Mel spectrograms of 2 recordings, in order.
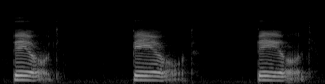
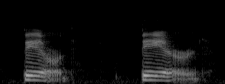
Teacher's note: so you've tried pronounce L but you didn't have the time so the tongue didn't touch to the L position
